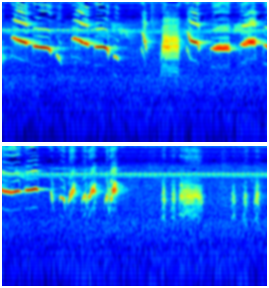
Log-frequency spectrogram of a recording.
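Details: Chinese hwamei, a fighting bird with a fast, strong song, delivering loud clear whistled phrases, some sliding down and others rising, at a quick uneven pace, then shorter notes and a few faint dry chips toward the end.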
